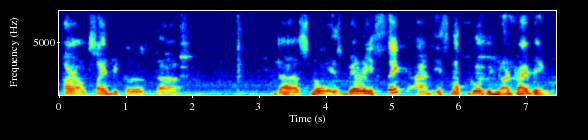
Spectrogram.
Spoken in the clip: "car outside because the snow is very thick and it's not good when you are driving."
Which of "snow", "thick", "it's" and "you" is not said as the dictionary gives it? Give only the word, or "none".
thick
